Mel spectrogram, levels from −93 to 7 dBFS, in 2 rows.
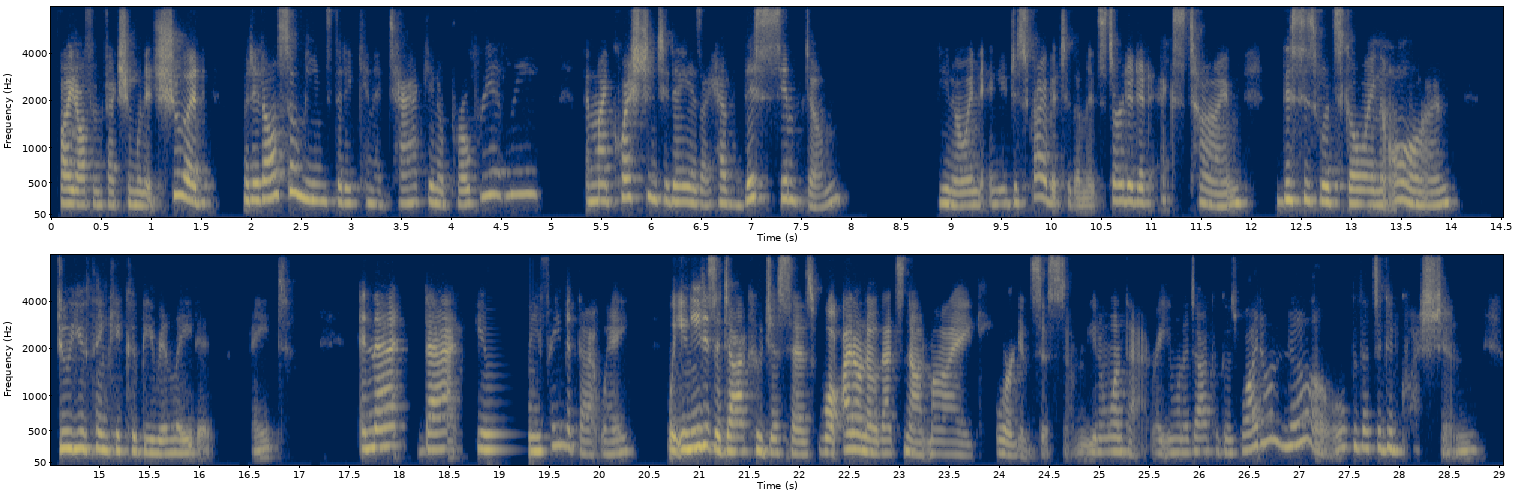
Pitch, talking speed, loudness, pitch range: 215 Hz, 205 wpm, -26 LUFS, 190-250 Hz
